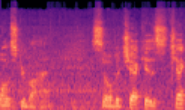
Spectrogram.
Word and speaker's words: Oosterbaan: just in case you don't know how to stall ooster Bond so but check his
